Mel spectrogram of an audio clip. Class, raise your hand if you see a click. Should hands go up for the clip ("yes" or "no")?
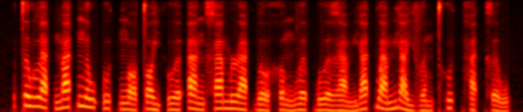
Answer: no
